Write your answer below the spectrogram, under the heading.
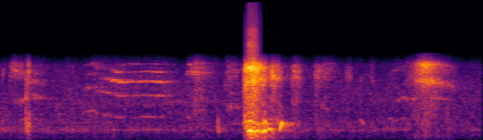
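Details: House cat worked up after spotting a fly, filmed on a low-quality camera: short rising and falling chirps and a drawn-out meow, broken by one sudden loud burst of noise, then a final squeaky call.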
